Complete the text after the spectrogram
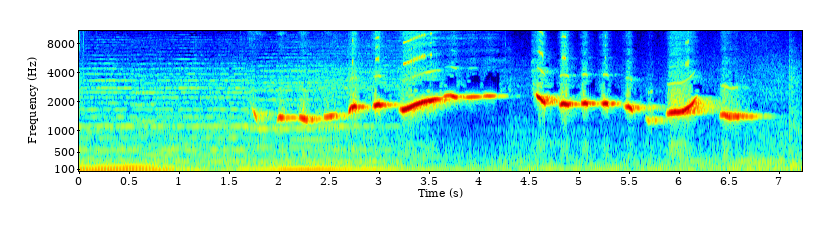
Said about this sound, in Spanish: Dicen que salió callado, como encerrado en sus pensamientos, y se fue silbando bajito, silbando un chamamé, porque era un piojo chamamecero.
